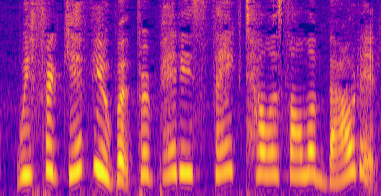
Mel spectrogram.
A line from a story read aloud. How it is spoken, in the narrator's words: I cried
